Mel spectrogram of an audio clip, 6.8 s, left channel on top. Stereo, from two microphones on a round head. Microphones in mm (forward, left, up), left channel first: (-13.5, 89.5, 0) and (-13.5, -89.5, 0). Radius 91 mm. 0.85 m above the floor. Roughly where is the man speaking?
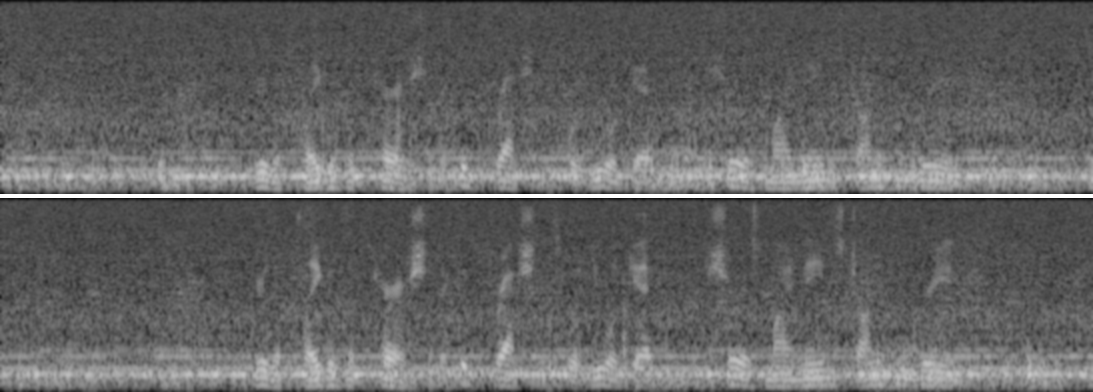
Right.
